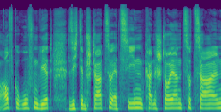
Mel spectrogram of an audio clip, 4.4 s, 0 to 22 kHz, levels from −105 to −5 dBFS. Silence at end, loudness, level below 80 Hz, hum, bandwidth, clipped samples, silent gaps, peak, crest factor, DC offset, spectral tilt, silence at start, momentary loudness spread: 0 s; -20 LUFS; -70 dBFS; none; 18 kHz; under 0.1%; none; -4 dBFS; 18 dB; under 0.1%; -4 dB/octave; 0 s; 5 LU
